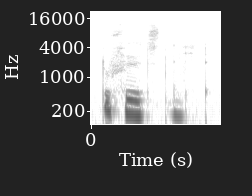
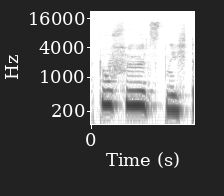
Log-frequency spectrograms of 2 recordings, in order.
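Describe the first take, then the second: First: Hushed. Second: Higher and louder repeat, stress on du; emphatic outburst. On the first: Narrator brooding on the madman, hushed and slow. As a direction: say it slowly under the breath. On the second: Narrator crying out against the madman's fate, loud. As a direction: repeat it as an anguished burst. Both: A narrator's reading.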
